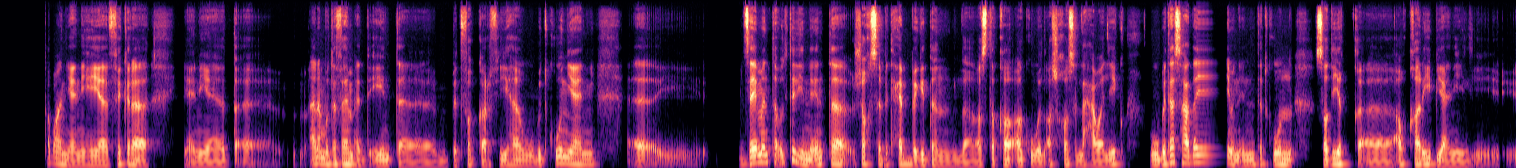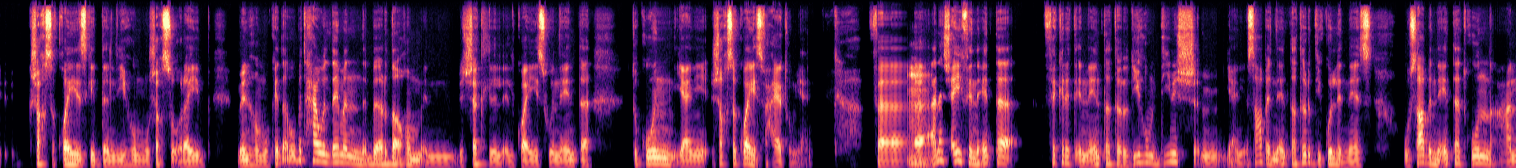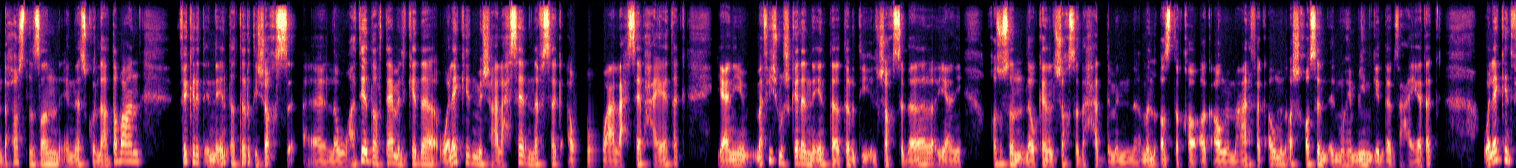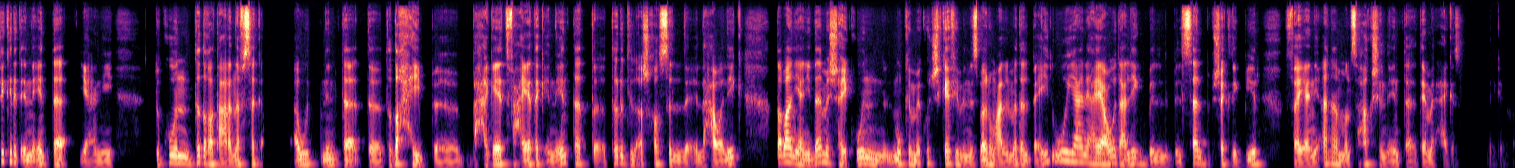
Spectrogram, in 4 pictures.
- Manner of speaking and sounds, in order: none
- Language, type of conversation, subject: Arabic, advice, إزاي أقدر أحافظ على شخصيتي وأصالتي من غير ما أخسر صحابي وأنا بحاول أرضي الناس؟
